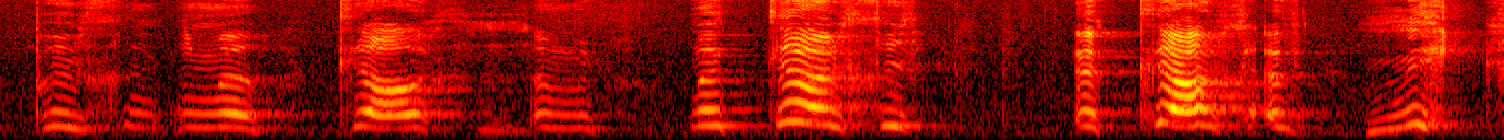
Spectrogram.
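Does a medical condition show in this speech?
Yes: cerebral palsy.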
